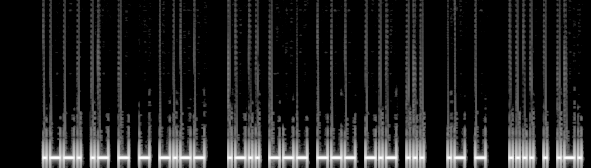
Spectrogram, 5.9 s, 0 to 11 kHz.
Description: Morse code, heard as a keyed tone, about 34 wpm, 700 Hz. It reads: PATTY LOOKS AT HER
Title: Additional Easy Phrases 35wpm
